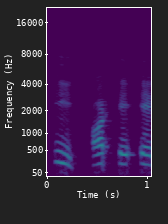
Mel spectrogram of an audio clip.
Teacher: जीभ का आगे वाला भाग फैल के ई और ए ए बोलने में मदद कर रहा है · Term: अग्र स्वर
